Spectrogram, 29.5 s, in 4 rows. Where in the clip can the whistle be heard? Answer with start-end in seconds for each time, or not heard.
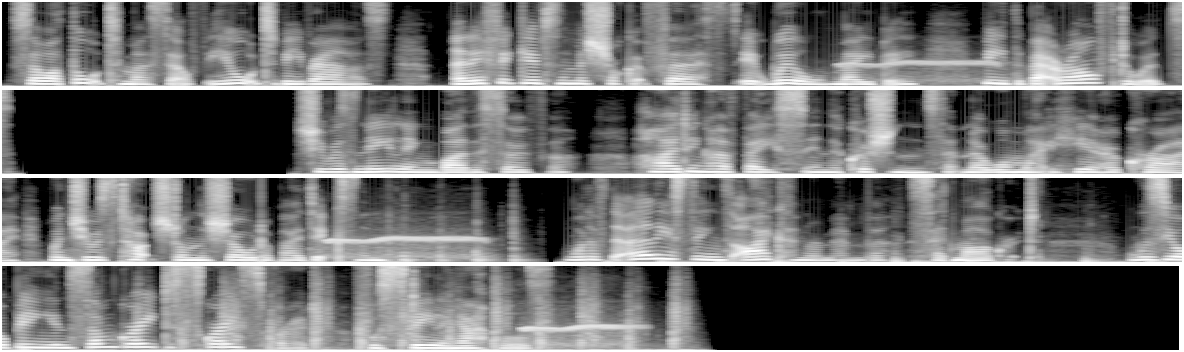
5.2-6.8, 16.7-17.9, 25.3-26.1.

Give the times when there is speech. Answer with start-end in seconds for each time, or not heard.
0.0-7.5, 9.2-17.3, 18.2-25.6.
